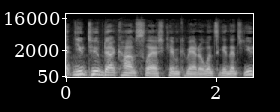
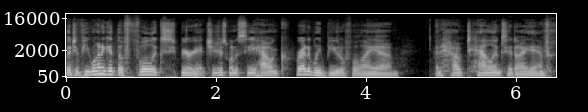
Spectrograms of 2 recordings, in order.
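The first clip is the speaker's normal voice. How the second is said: ordinary delivery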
